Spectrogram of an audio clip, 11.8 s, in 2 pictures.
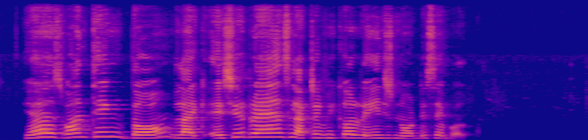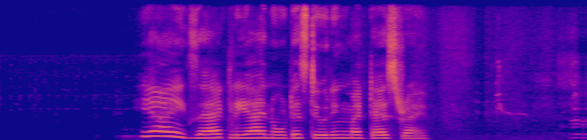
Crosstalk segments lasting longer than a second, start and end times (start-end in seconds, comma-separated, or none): none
